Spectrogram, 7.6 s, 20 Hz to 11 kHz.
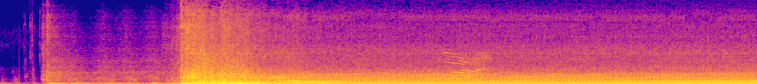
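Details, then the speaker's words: C5 Corvette LS V8 engine build, cold start; starter whirs briefly, then it catches with a loud bark and settles into a steady, even, deep rumble; oil pressure 40, which owner thinks is low for a cold start; healthy start. "It's sitting at 40, which is low for Cold Star, right? It runs. She runs. So, she starts."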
